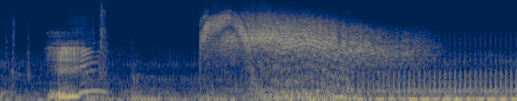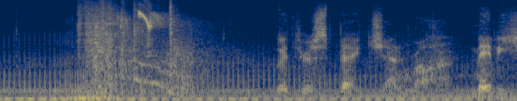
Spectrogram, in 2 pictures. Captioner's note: laser whirs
